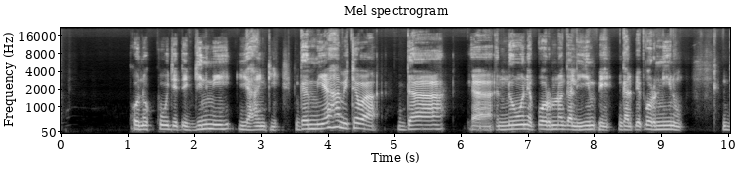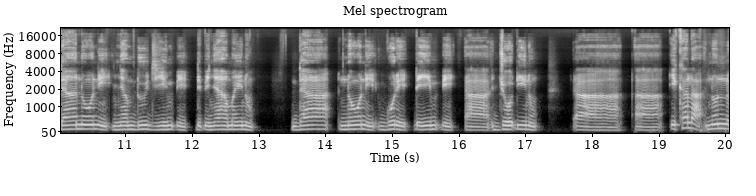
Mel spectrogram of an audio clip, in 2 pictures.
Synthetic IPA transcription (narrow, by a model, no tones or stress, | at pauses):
kɔnokːuːd͡ʒɛɗɛɡinmijaɦaŋkʼiɡamːijaɦamitawa | da | nɔnɛɓɔɾnɔɡaljimɓɛŋɡalɓɛɓoɾniːnɔ | danoːnɛɲamduːd͡ʒijimɓɛɗɛɓɛɲamajnɔ | danɔnɛɡuɾɛɗɛjimɓɛ | d͡ʒoːɗinɔ | ʔikalanɔnː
